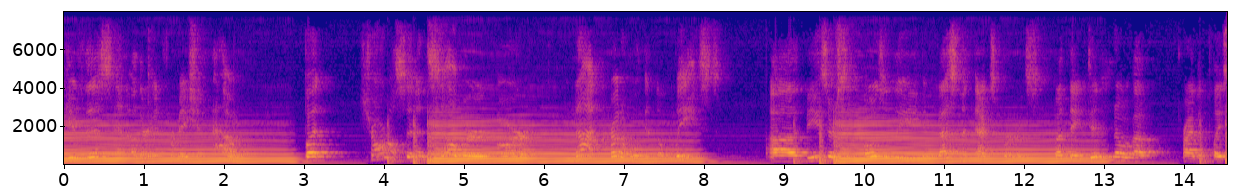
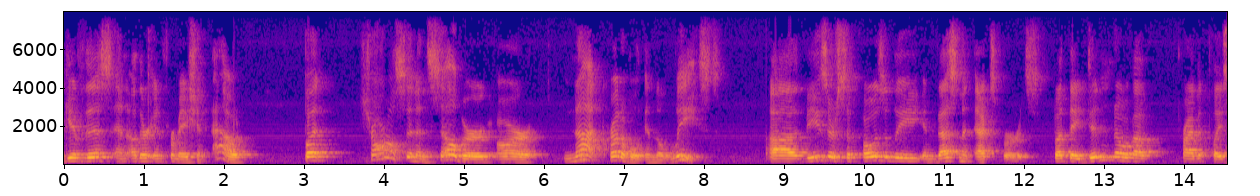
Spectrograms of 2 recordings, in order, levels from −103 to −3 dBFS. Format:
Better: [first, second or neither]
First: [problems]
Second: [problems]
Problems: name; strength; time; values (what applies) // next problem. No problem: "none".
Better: second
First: background sound (Bowed string instrument); 3 dB above the speech // room echo; dies away in 0.7 s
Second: none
